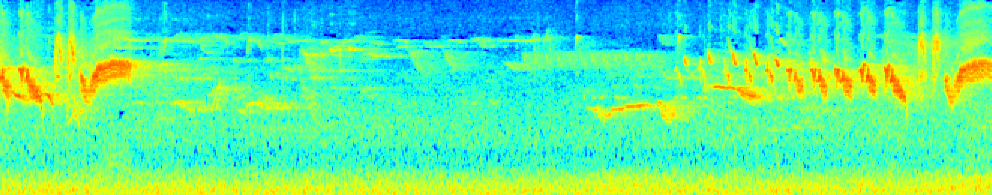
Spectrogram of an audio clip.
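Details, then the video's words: Wild bird song: a burst of high twittering, a quieter stretch with faint notes and a gliding whistle, then a rapid string of sharp repeated chirps, all over low steady noise. "Birds Natural Singing Sound"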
